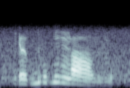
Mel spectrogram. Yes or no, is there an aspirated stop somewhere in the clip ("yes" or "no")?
no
